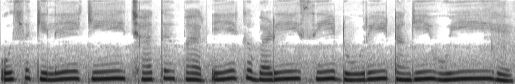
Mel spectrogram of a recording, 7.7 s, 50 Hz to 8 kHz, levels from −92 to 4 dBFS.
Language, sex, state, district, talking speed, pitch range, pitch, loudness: Hindi, female, Uttar Pradesh, Jalaun, 95 wpm, 220-255 Hz, 235 Hz, -11 LUFS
